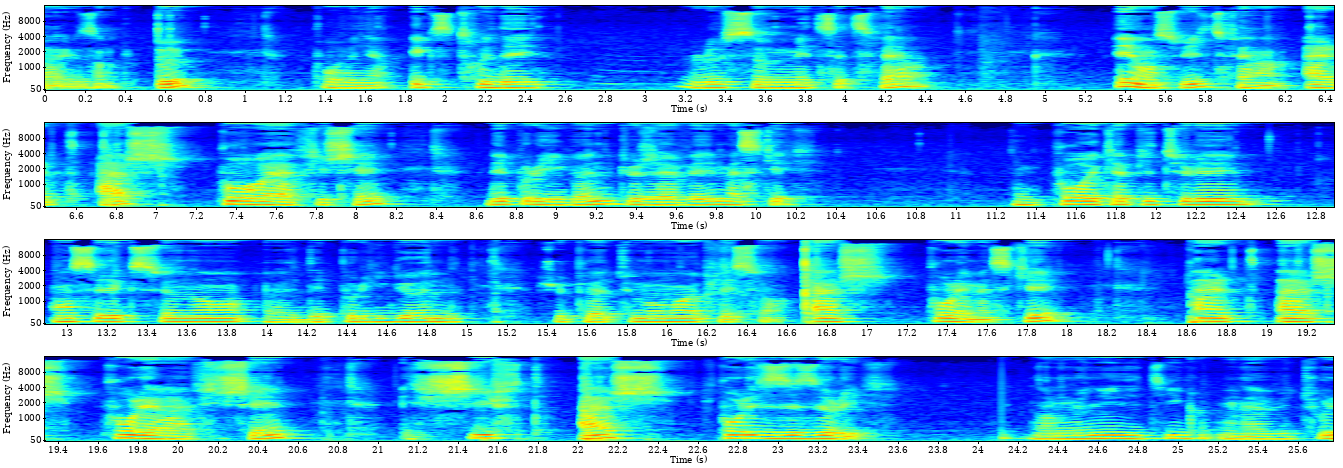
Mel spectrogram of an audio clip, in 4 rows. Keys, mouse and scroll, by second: 0.6 e, 6.7 alt+h, 10.9-13.0 middle drag, 13.0 alt+click, 14.6 click, 15.1 alt+click, 16.7 h, 19.1 alt+h, 22.0 shift+h.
